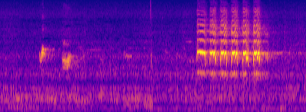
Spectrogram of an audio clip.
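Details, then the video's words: Black-rumped flameback giving two short chirps and a sharp tick, then a fast, strident volley of about seven harsh repeated notes lasting under a second, rattling and laugh-like, against a quiet background. "The black rumped flameback (Dinopium benghalense) Call-Sounds-Voice"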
